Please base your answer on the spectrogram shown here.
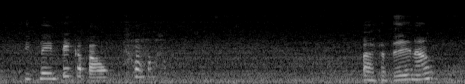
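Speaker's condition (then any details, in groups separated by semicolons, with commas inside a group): No condition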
